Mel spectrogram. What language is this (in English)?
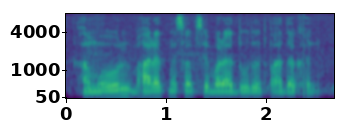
Magahi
